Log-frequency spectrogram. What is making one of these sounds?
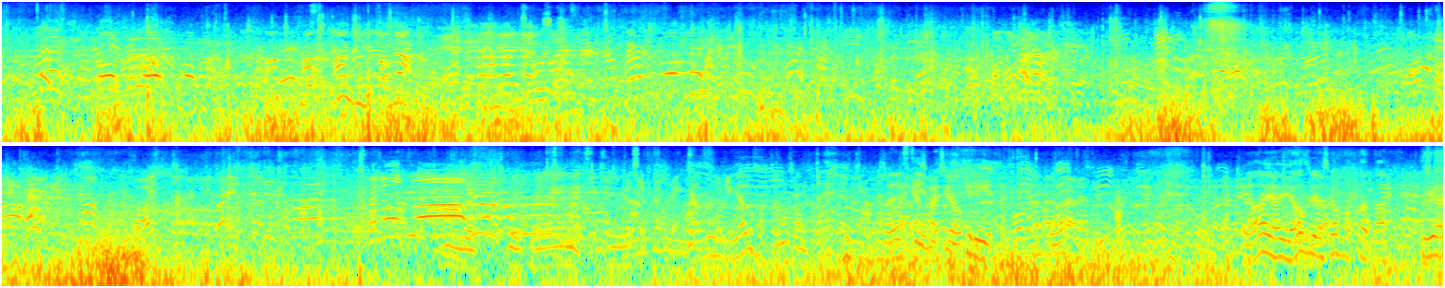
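Football players shout across an open pitch.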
